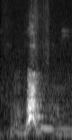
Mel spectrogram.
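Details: One deep, loud bark from a Great Pyrenees that has spotted a large raccoon on a six-foot wooden fence at early morning, followed by a faint low hum in the background.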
